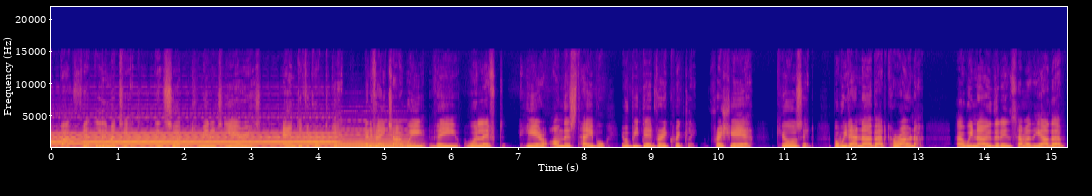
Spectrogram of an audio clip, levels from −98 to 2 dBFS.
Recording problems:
background music; very loud; until 5.5 s; 3 dB above the speech

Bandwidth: 15 kHz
